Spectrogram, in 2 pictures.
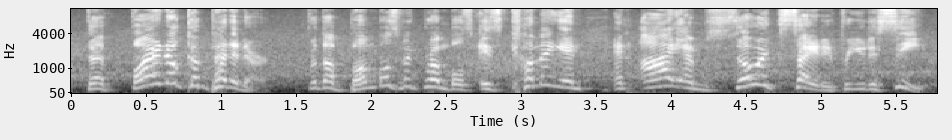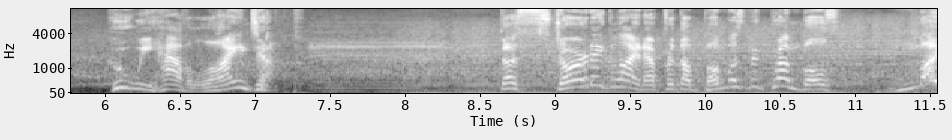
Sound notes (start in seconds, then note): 7.3 buzzer buzzes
